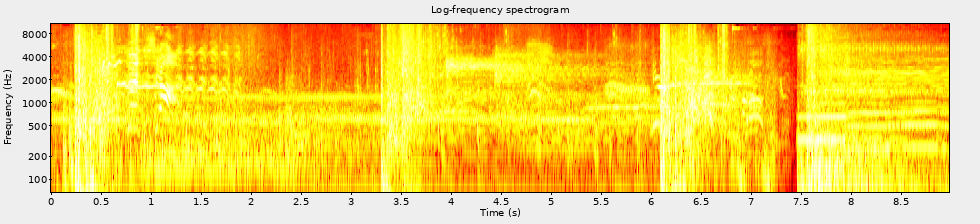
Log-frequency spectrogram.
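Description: Rifle shots from the Western game Red Dead Redemption at night: four loud, sharp cracks spaced a few seconds apart, each ringing out briefly over a busy game soundscape.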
